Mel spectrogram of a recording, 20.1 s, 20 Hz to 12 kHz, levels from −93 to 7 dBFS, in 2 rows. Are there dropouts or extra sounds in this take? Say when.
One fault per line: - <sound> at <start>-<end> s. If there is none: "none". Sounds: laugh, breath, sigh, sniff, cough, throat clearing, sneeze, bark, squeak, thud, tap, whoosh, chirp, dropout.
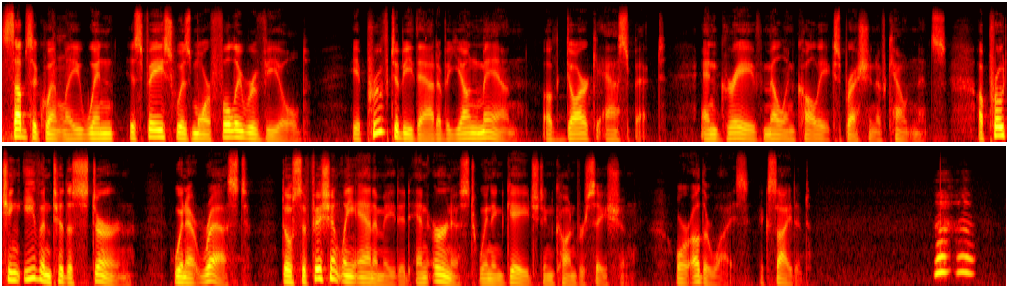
- laugh at 19.4-19.8 s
